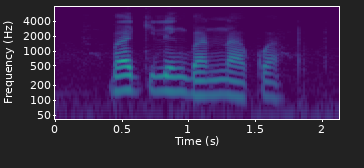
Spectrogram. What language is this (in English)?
Tswana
